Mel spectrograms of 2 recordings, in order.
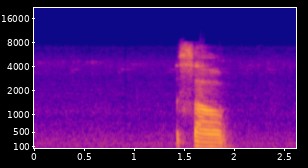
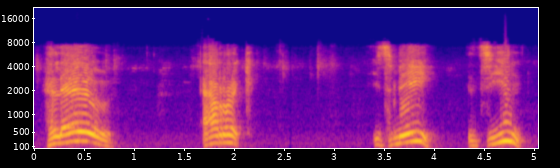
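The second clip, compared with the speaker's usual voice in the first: high, loud Glasgow phone hello; loud Scottish greeting; 8 semitones higher, 6 dB louder, slower than usual. Retold or imitated. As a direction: call out like a Scot on the phone. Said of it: "as Scottish as they come".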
